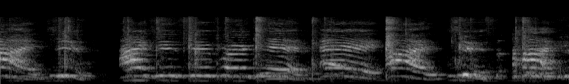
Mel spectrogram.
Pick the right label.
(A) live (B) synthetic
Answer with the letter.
A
